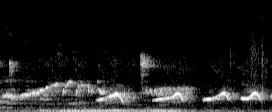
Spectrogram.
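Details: White-rumped shama (murai batu) from Medan in the afternoon: clear whistled phrases that rise and then fall, given in quick succession, with a soft low hum behind.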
